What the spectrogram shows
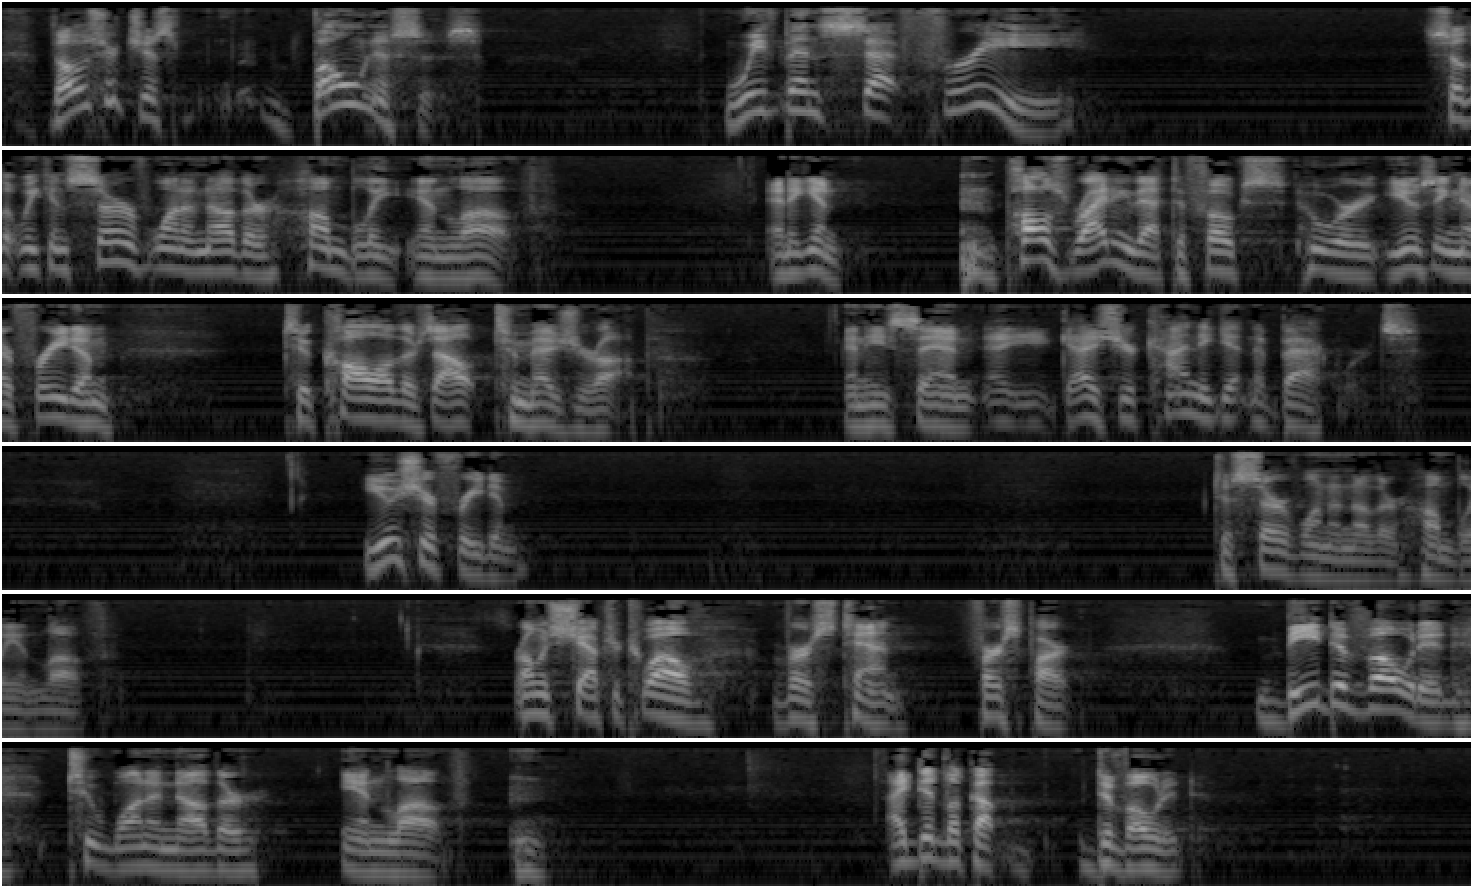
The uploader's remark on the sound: Worship Service - Audio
